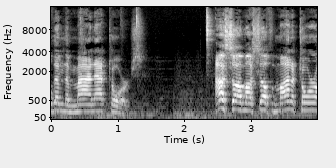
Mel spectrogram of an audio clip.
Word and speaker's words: Minotaurs: to be careful now we pronounce the i in the minotaurs a short eye here in the states at least in new england oh okay i've been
